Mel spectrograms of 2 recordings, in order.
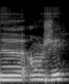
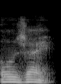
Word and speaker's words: Angers: In Angers, in the northwest. Okay, I've never. Can you say that again? Angers. Angers? Yes. Man, that sounds beautiful. I love the sound of that. It was just reminded Angers.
